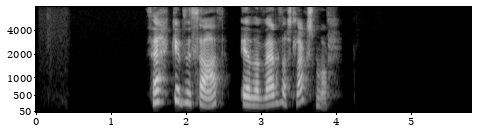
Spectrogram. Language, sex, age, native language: Icelandic, female, 50-59, Icelandic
